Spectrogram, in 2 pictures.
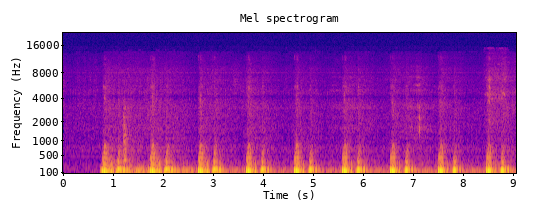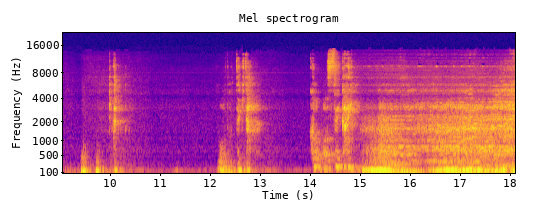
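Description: Music with a steady, pulsing beat plays through loudspeakers in a room, then swells louder near the end.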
